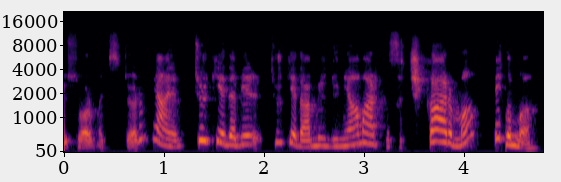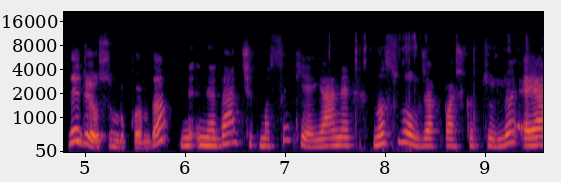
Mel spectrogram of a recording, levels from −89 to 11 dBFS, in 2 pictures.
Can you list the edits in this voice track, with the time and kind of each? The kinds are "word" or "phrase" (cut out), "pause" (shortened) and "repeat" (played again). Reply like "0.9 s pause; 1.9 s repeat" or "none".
4.4 s word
